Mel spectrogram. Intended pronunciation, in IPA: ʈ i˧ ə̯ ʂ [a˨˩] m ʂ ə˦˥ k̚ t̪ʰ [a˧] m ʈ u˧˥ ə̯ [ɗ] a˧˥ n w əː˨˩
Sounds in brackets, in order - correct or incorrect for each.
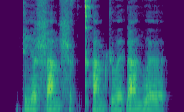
incorrect: a˧, correct, correct

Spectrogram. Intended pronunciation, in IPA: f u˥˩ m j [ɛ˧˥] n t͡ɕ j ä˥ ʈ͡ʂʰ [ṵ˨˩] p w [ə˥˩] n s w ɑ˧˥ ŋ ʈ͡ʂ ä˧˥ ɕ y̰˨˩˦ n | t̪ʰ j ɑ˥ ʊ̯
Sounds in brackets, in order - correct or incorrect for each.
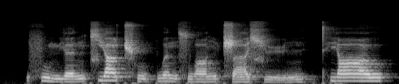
correct, correct, correct

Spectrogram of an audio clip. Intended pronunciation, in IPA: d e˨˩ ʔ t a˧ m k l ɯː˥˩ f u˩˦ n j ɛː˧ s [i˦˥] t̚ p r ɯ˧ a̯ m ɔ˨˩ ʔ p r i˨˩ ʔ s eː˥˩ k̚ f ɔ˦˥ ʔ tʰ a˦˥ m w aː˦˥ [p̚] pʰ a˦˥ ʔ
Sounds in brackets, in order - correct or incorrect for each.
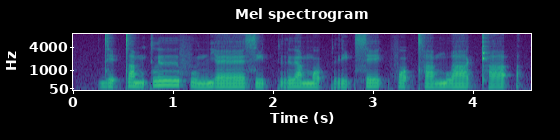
correct, incorrect: k̚

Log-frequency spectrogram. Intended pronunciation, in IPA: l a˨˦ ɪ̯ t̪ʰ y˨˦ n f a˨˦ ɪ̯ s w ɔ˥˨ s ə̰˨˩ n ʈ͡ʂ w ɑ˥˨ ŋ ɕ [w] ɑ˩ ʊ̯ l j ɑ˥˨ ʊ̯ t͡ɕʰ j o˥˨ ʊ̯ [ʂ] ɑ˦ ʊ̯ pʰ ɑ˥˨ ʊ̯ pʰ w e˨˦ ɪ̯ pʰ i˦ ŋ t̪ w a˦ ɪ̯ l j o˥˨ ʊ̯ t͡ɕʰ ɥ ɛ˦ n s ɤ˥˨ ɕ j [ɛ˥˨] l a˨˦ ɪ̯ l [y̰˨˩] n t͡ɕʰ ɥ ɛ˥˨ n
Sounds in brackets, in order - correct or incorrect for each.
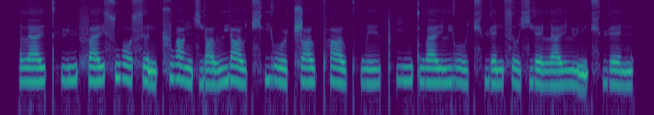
incorrect: j, incorrect: ʈ͡ʂ, correct, correct

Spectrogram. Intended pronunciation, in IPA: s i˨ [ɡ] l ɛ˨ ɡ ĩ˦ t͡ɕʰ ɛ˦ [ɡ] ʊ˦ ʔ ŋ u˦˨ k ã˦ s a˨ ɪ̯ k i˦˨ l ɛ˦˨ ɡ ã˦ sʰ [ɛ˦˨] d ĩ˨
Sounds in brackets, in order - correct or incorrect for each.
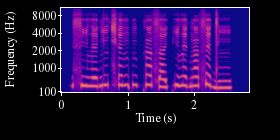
incorrect: none, incorrect: ŋ, correct

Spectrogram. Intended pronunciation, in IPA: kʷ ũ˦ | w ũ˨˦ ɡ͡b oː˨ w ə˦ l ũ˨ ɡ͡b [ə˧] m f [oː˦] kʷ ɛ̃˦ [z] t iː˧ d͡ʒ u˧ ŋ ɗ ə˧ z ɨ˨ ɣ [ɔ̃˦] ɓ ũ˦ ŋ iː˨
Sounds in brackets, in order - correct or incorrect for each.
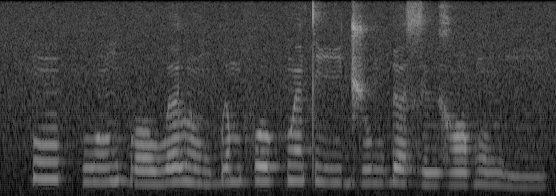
correct, incorrect: o˦, incorrect: none, correct

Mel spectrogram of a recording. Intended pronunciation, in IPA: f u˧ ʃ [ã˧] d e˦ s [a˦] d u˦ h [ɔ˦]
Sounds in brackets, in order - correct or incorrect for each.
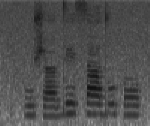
correct, correct, incorrect: o˦

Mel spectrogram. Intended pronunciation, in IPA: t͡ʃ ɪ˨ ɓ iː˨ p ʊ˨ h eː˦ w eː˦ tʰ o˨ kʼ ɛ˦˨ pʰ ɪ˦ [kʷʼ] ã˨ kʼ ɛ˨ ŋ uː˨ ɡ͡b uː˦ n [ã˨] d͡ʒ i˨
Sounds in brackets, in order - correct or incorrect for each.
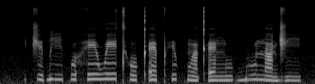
incorrect: kʷ, correct

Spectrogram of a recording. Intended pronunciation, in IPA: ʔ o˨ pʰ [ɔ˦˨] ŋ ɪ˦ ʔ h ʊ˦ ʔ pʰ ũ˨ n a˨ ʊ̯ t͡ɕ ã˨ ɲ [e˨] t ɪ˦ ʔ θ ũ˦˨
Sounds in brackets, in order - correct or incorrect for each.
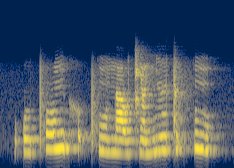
incorrect: ɔ˦, incorrect: e˦

